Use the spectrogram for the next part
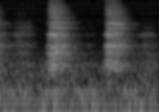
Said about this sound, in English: So we're doing Buddha belly breathing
